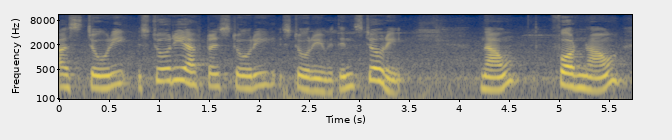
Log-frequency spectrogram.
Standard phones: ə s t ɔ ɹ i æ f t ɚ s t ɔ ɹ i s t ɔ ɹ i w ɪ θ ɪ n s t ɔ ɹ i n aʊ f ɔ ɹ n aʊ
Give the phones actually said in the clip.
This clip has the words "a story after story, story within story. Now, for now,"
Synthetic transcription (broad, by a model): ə s t ɔ ɹ i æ f t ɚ s t ɔ ɹ i s t ɔ ɹ i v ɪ t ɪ n s t ɔ ɹ i n aʊ f ɔ ɹ n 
